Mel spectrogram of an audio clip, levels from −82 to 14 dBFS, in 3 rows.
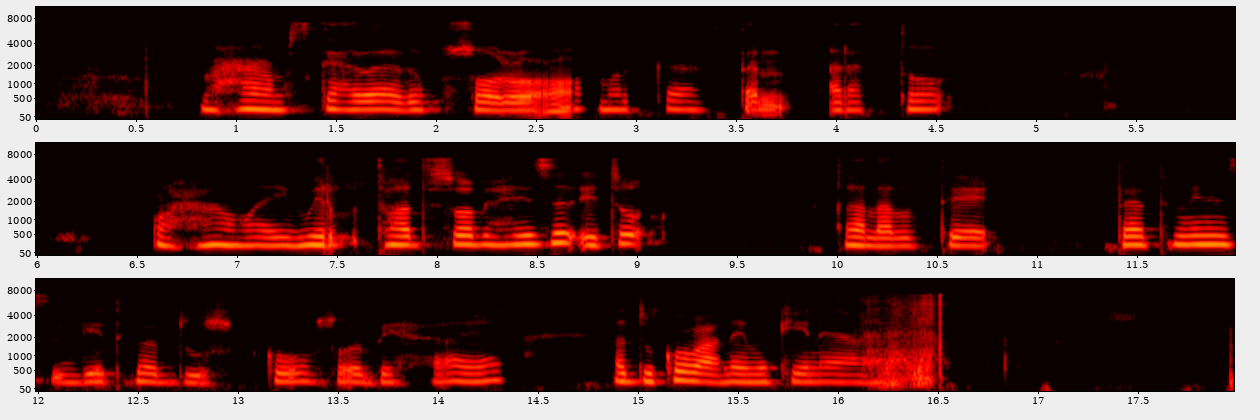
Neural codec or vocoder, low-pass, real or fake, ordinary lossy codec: codec, 16 kHz, 2 kbps, X-Codec, HuBERT features, trained on LibriSpeech; 7.2 kHz; fake; AAC, 48 kbps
